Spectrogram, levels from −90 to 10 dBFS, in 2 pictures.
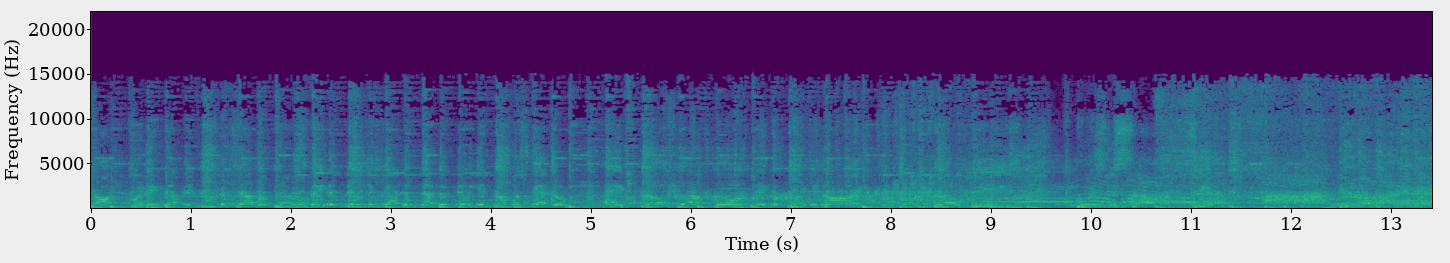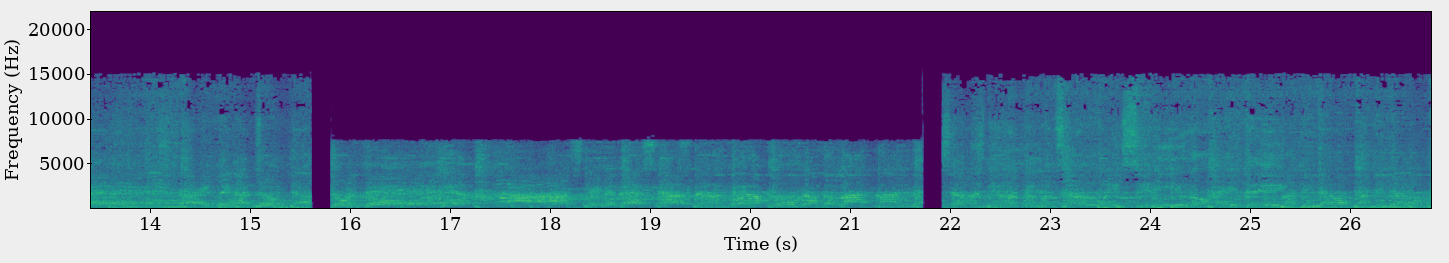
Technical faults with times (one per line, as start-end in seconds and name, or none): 6.99-7.42 DAB burbling
12.04-12.48 DAB burbling
15.61-21.92 input switched to a poorer device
